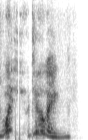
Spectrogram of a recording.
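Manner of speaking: screeching, panicked cry. Retelling a cartoon fight, the speaker voices Starscream as he screeches at Bulkhead: Starscream screeching. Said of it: "who screeches".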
